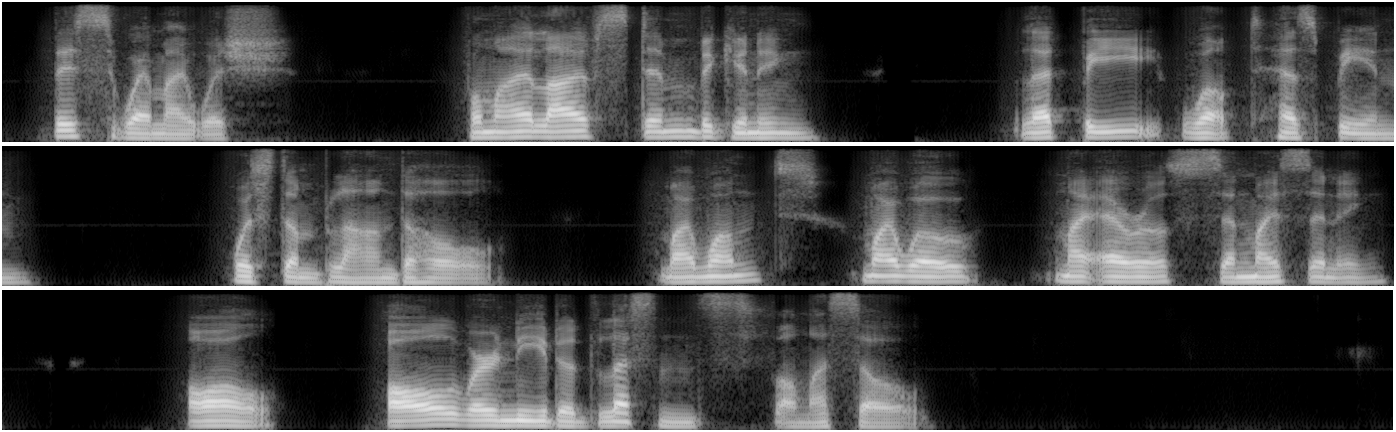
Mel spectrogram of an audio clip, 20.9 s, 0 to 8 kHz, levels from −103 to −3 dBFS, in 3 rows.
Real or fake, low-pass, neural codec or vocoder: fake; 7.2 kHz; codec, 16 kHz, 1 kbps, X-Codec, HuBERT features, trained on LibriSpeech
